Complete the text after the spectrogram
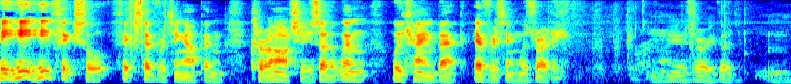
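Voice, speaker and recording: A man speaks fairly quickly in a fairly low, somewhat breathy voice. His pitch varies in an ordinary way. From London, England. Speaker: war veteran. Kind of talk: interview. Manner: halting.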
